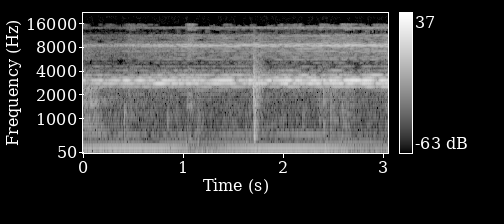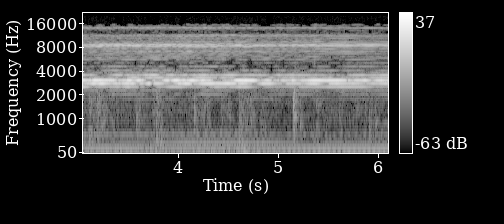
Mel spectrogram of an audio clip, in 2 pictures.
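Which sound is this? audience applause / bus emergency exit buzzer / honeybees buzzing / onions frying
bus emergency exit buzzer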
